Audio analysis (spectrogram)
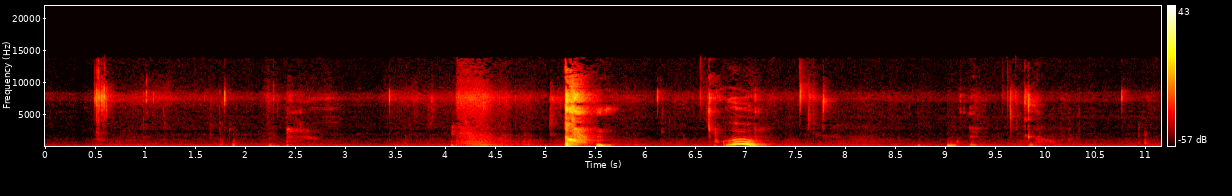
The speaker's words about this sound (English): And that cough and a little bit choke have been brought to you by Four Roses. Four Roses Whiskey.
